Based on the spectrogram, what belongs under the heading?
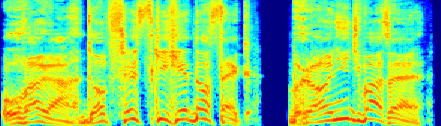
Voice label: Speech Quick Commands Ally Base, PL; World Of Warships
